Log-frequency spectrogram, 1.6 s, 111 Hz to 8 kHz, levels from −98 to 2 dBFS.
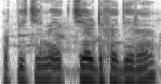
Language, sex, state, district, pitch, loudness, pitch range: Hindi, male, Arunachal Pradesh, Longding, 135 Hz, -16 LUFS, 130-135 Hz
